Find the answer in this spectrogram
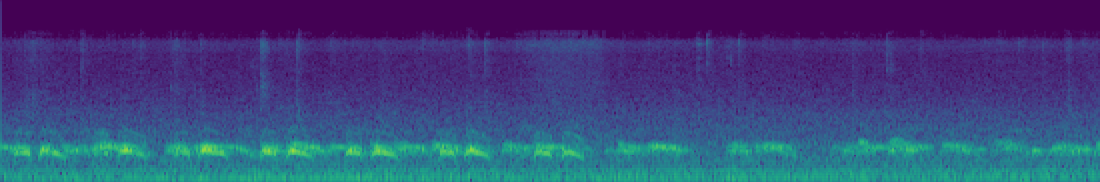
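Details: Spotted dove giving soft, low cooing notes in a steady run, roughly one per second, with several overlapping phrases and a faint low hum underneath.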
